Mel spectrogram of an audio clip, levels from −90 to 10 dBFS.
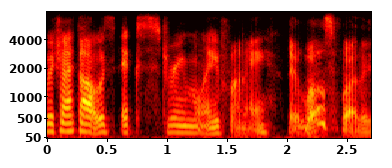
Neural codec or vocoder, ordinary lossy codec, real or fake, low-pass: codec, 16 kHz, 4 kbps, FreqCodec, smaller model; Opus, 32 kbps; fake; 7.2 kHz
